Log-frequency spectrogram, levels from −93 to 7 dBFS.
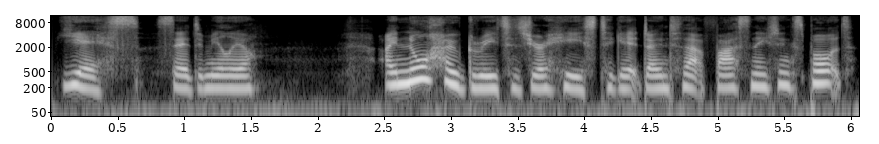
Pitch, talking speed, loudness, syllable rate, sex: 210 Hz, 170 wpm, -19 LUFS, 4.8 syllables/s, female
